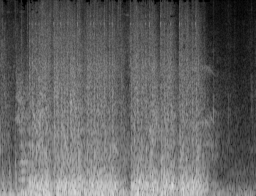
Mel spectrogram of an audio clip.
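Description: Rapid gunfire blasts in quick bursts.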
